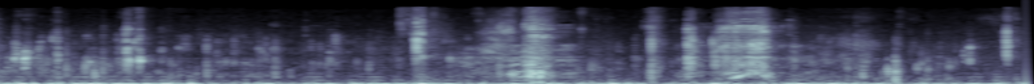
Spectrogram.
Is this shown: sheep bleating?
no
